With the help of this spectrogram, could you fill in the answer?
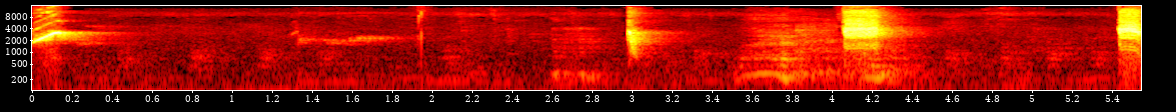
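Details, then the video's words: Loud drongo song: an opening rising whistle, a soft short phrase, then sharp harsh cracks and a raspy burst of noisy notes, ending on another abrupt harsh call. "Kicauan Unik Srigunting Gacor Suara Kencang Bervariasi"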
